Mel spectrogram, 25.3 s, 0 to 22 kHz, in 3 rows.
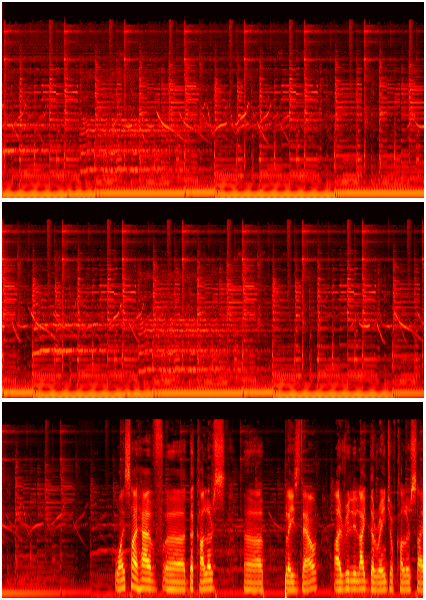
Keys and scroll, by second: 2.1 super+s, 8.5 super+z, 9.8 super+z, 11.4 super+z, 11.8 super+z, 12.4 super+z, 13.7 super+z, 15.5 super+z, 16.0 super+z, 16.5 super+z.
